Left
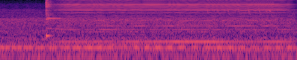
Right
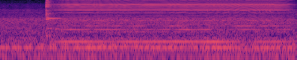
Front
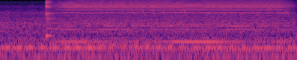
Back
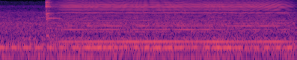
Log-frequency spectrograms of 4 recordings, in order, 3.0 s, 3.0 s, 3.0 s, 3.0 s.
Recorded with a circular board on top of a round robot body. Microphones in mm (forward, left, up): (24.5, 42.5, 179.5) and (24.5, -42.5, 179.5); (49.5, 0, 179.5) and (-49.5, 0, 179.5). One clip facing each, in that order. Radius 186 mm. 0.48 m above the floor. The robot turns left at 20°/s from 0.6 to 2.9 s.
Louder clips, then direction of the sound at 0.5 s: Left 4 dB, front 3 dB; 30° left.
